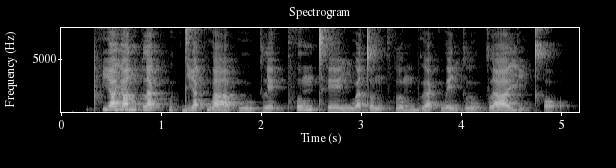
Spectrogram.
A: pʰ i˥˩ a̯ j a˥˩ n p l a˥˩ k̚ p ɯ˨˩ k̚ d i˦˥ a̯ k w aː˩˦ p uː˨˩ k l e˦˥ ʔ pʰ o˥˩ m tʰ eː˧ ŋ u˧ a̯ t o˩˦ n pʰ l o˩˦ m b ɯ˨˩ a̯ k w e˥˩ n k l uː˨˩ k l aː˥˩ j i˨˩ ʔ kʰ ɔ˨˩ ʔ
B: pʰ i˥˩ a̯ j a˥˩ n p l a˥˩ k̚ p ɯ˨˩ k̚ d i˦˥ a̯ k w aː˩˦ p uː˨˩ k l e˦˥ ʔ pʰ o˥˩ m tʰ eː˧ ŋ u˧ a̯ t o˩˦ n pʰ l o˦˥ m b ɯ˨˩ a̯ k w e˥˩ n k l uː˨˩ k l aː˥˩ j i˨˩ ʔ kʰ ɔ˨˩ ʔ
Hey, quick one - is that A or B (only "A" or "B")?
B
